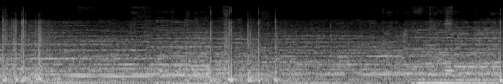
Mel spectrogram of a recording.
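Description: Aerial fireworks bursting and crackling over loud music with a deep, steady bass. Clusters of bangs come in the first half second and again a little after two seconds.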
